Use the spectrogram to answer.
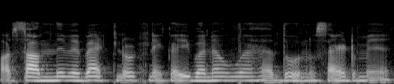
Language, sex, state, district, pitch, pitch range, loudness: Hindi, female, Chhattisgarh, Sukma, 180 Hz, 175-185 Hz, -20 LUFS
